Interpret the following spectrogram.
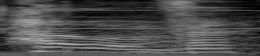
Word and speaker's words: Hove: Hoveve. It's supposed to rhyme with clove.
